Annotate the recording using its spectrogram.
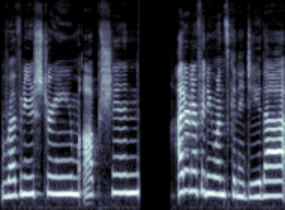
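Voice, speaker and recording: This woman's voice is raised and projected, with a bright, sharp tone. Her intonation stays fairly even. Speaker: solo podcaster. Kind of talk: casual solo monologue. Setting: home office, on camera. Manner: slow, sluggish.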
